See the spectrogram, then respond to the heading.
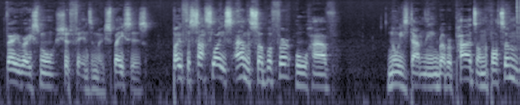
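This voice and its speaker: A man's voice: mid-range voice, darkish tone. A man explains a product in a plain, matter-of-fact way, as in a casual video review. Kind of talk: casual tech review narration. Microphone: lapel mic.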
